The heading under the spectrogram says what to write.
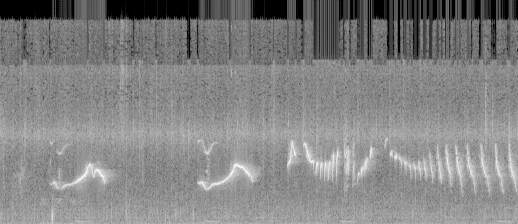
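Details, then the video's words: Two rising-falling thin whistles from a sunbird, then a quick burst of sharp high ticks and a series of descending chirps, with rain in the background; meant for teaching a white-rumped shama. "Masteran Rajanya Isian Kolibri"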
